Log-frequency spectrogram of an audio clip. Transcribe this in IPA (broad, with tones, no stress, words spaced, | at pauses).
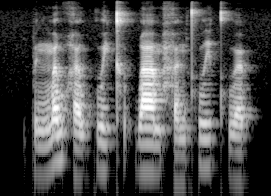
pɪ˨˧ŋmɐ˥whɐ˨˧w kʷe˧jkʰʊ˧k̚waː˧m hɐ˨nkʷʰiː˥kʷʰœː˧p̚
